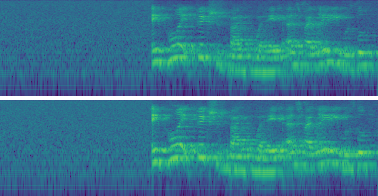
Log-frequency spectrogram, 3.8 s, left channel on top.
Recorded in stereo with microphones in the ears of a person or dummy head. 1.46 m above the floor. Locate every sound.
1.5 s a woman speaking: 10° right (ahead or behind), 3.5 m; by 3.7 s centre (ahead or behind), 6.5 m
